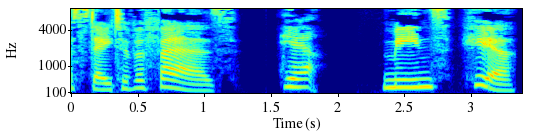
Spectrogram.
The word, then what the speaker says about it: her: her, Means here. Pronounced. her, Similar to the English word.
